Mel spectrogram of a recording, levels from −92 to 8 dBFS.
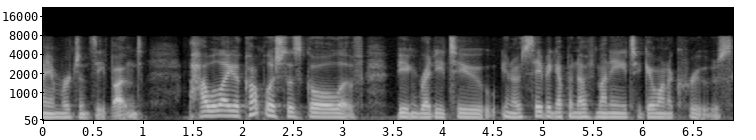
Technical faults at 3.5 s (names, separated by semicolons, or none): none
